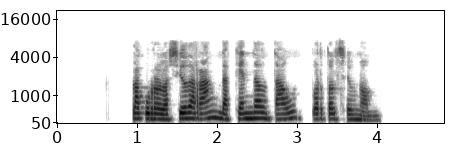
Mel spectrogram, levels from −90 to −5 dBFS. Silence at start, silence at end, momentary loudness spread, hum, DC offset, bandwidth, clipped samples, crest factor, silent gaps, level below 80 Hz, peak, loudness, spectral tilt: 0.95 s; 0.8 s; 9 LU; none; under 0.1%; 7.6 kHz; under 0.1%; 16 dB; 3.12-3.19 s; -58 dBFS; -2 dBFS; -16 LUFS; -7 dB/octave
